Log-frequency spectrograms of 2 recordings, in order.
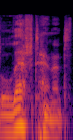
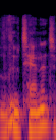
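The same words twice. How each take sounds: First: The first syllable is said with an f sound. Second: The first syllable is said without an f sound. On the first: This is the British way to say it. "the U was not a U, it was a V. ... It was a harder sound. So when that came into British English, it was left as lieutenant" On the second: This is the American way to say it. "So it is spelled lieutenant. So pronouncing it lieutenant makes a lot of sense"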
